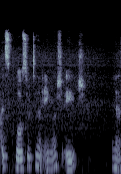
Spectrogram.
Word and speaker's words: ه: Okay, so this is the letter Ha. And it makes the H sound that is in your chest.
